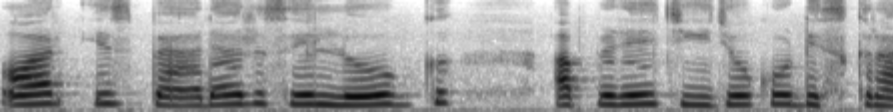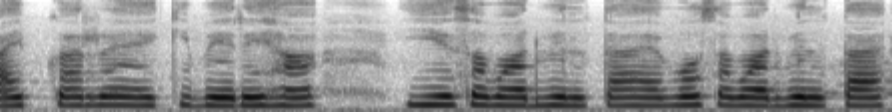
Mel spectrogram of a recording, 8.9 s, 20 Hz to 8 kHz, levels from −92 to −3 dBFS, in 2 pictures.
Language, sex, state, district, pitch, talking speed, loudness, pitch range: Hindi, male, Uttar Pradesh, Lucknow, 225 Hz, 155 wpm, -18 LUFS, 215-240 Hz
